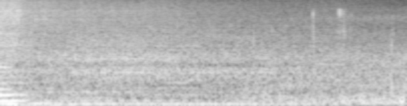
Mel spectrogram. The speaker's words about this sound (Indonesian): saya balik lagi ke mobil saya nyalain mo mobil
